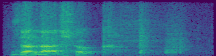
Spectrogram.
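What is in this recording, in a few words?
"zalasak", Kurpie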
